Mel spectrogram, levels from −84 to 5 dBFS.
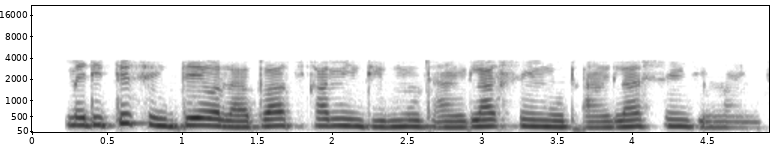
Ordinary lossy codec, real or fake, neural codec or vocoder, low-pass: none; fake; codec, 16 kHz, 16 kbps, FunCodec, trained on Chinese and English, 50 frames a second; 3.6 kHz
